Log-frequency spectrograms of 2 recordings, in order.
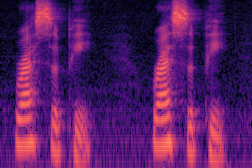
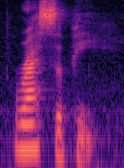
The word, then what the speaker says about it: recipe: 보통 E는 가장 끝에 오면 떨거지로 소리가 안 나는 경우가 많아요. 그런데 이 단어에서는 E가 이 소리로 자기 역할을 합니다. 그래서 이 단어의 끝부분 발음이 P가 아니라 P가 되는 거죠. 한국식으로는 레시피라고 발음하고 실제 발음을 recipe 이렇게 중간에 이 부분이 살짝 서에 가깝게 발음이 됩니다.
